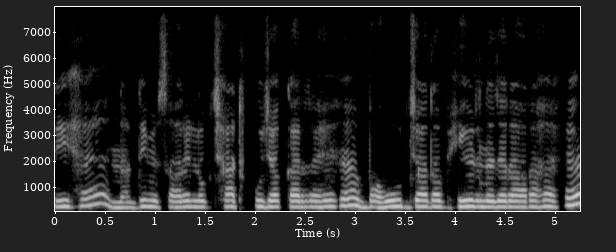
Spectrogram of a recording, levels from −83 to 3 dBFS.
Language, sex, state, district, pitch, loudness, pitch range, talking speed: Magahi, female, Bihar, Gaya, 235 Hz, -23 LUFS, 225-240 Hz, 205 wpm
